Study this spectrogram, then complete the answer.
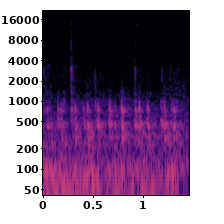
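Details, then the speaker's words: Soft quick clunks each time the bare crank is rocked up and down by hand on a blown-up Kawasaki KX80 two-stroke bought for $400; visible and audible up-and-down play shows the crank bearings are gone. "The crank is gone. Is it? Yeah. See the up and down movement there? You can hear it too, like."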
